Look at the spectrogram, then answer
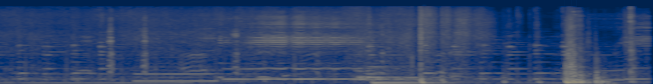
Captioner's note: Iqbal wailing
